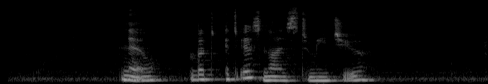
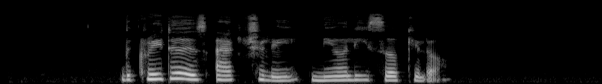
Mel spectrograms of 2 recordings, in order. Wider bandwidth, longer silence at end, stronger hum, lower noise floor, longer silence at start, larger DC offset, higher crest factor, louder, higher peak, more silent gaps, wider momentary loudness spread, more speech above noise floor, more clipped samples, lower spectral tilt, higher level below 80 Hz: first, 15.5 kHz vs 11.5 kHz; second, 0 s vs 1.55 s; neither; second, -62 dBFS vs -70 dBFS; second, 0.4 s vs 1.2 s; neither; about the same, 16 dB vs 18 dB; second, -36 LUFS vs -22 LUFS; second, -22 dBFS vs -6 dBFS; neither; about the same, 9 LU vs 11 LU; second, 27 dB vs 49 dB; neither; about the same, -5.5 dB/octave vs -5.5 dB/octave; second, -84 dBFS vs -72 dBFS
